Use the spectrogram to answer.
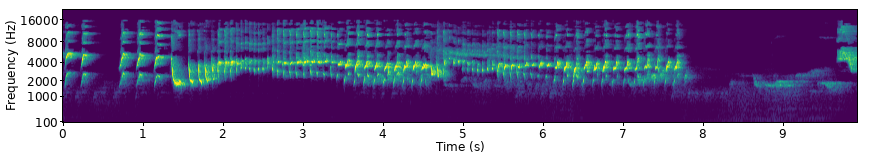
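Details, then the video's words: Lure song of a white-rumped shama, meant to draw out a rival's full repertoire: opening separate high chips, then a long, dense, fast chattering warble held at high pitch for several seconds, followed by softer lower notes and a final high call. "Murai Batu anda dijamin langsung BONGKAR ISIAN dengar PANCINGAN Murai Batu satu ini"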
